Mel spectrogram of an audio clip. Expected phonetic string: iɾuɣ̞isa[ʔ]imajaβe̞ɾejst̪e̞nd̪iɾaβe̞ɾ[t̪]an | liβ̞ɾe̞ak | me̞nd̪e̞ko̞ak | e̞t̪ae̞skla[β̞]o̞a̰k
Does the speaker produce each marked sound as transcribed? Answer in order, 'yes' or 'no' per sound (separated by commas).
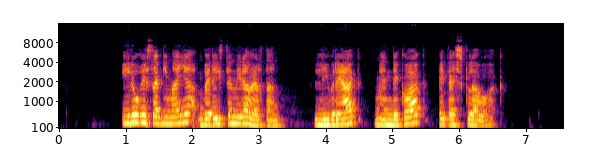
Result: no, yes, yes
